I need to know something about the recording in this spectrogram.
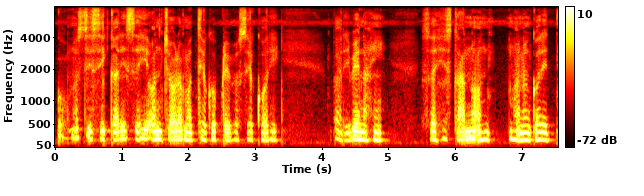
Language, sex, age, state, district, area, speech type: Odia, female, 18-30, Odisha, Subarnapur, urban, spontaneous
